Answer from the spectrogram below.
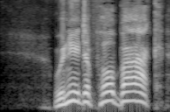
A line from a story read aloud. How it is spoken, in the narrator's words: I shout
